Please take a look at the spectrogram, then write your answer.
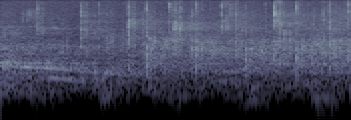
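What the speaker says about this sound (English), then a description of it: "Please give yourself an amazing round of applause." Scattered audience applause at an AI for Good conference event in India, very faint and distant, with a few individual claps standing out amid background voices.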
